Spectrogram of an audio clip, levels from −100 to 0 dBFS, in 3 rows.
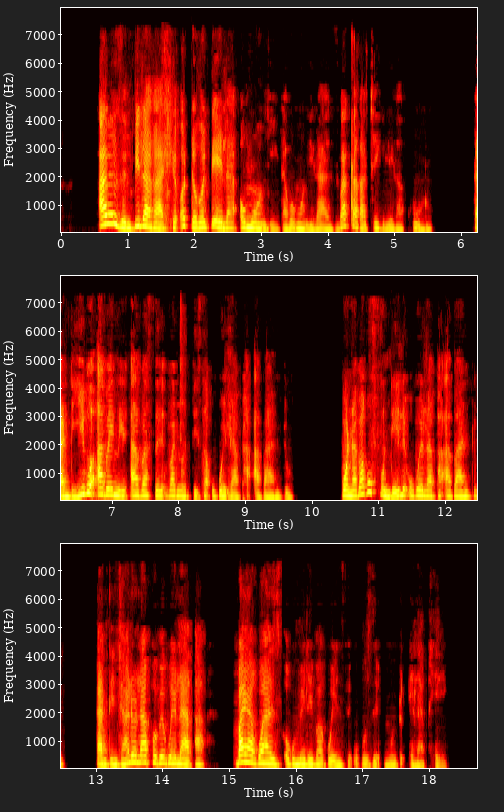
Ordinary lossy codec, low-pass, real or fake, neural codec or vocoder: AAC, 32 kbps; 7.2 kHz; fake; codec, 16 kHz, 16 kbps, FunCodec, trained on LibriTTS, 50 frames a second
